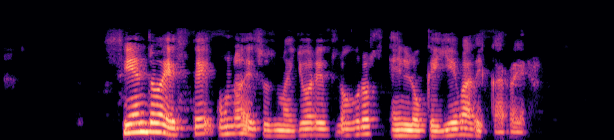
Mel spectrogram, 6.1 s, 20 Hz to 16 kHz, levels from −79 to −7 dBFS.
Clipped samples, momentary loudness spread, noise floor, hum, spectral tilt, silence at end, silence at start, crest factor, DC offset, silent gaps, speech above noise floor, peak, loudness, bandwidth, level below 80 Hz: under 0.1%; 13 LU; -86 dBFS; none; -5.5 dB/octave; 0.8 s; 1.2 s; 18 dB; under 0.1%; none; 68 dB; -2 dBFS; -18 LUFS; 7.4 kHz; -62 dBFS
